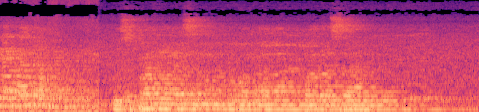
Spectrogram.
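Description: A man speaks into a microphone through a loudspeaker in an echoing room.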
